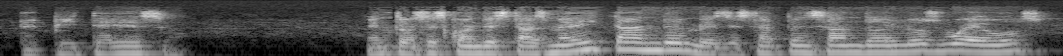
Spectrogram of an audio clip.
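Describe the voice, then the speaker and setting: A man's voice: medium pitch, warm tone, breathy edge. A man giving a conversational lecture, often checking in with his listeners. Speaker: teacher. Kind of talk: recorded lecture. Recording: dull lo-fi lecture recording.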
